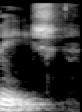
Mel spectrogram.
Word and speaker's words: beige: Han's English, we're exploring that smooth je sound, the sound in mirage, garage, and beige. It's a sound many learners get wrong, but by the end of this short lesson, you will pronounce it perfectly and confidently. The je sound is made with your tongue close to the top of your mouth. It's like a soft version of the z sound.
